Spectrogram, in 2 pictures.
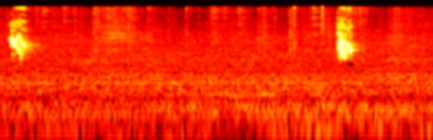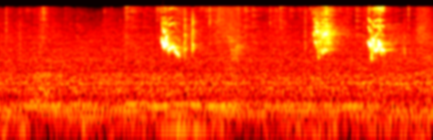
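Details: Playful pet budgies flying around; sparse brief sharp chirps spaced a few seconds apart, five in all, against a faint continuous background hum.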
